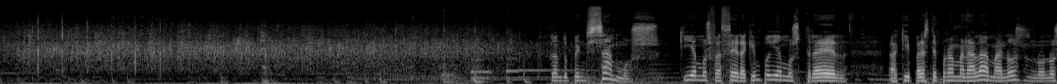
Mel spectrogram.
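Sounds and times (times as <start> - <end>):
audience applause: 0.0 - 5.5
speech: 5.5 - 10.5.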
